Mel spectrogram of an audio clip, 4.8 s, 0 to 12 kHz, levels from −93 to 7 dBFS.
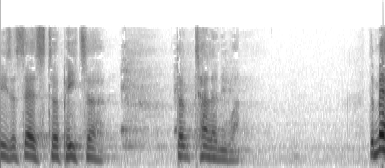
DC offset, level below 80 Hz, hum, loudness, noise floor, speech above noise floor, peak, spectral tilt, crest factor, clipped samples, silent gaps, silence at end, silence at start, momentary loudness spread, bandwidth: under 0.1%; -68 dBFS; none; -24 LUFS; -64 dBFS; 39 dB; 0 dBFS; -5.5 dB/octave; 22 dB; under 0.1%; none; 0 s; 0 s; 21 LU; 7.4 kHz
